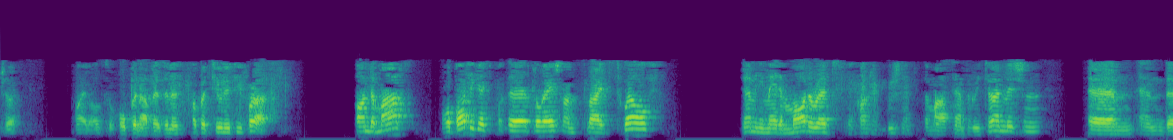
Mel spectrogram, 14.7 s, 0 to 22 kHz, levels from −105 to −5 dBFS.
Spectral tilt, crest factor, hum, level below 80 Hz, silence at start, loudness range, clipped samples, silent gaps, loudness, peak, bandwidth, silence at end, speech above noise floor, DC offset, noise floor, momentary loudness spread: 2.5 dB/octave; 18 dB; none; -86 dBFS; 0 s; 5 LU; under 0.1%; none; -27 LUFS; -10 dBFS; 3.9 kHz; 0 s; 24 dB; under 0.1%; -50 dBFS; 17 LU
